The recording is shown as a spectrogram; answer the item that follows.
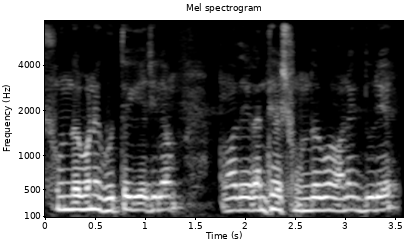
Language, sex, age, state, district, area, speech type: Bengali, male, 18-30, West Bengal, Hooghly, urban, spontaneous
